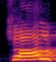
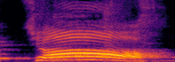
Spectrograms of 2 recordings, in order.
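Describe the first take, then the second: First: The L sound is pronounced. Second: The L sound is silent. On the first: The speaker calls it wrong. "चौल्क नहीं पढ़ेंगे" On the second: The speaker calls it right. "इसको पढ़ेंगे चौक"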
